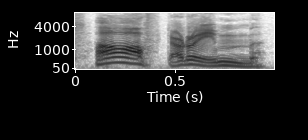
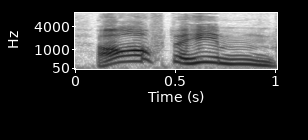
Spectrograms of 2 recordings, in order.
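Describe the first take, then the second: First: Loud rallying cry; pirate shout. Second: High, loud chase cry; pirates' cry. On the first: Pirate captain sends crew after villain, loud shout. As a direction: urge the crew on. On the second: Pirates chase after the dog, loud high cry. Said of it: "cried the pirates". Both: A narrator's reading.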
